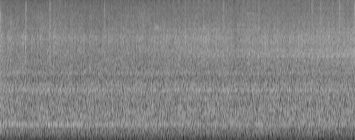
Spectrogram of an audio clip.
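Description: Steady running noise inside a moving diesel regional train: an even rumble of wheels and engine with a constant hum.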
